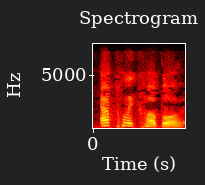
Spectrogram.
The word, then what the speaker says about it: applicable: 자, 강세가 앞이어서요. 발음을 이래야겠네요. 자, 이거 뭐죠? 발음은 applicable 이고.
